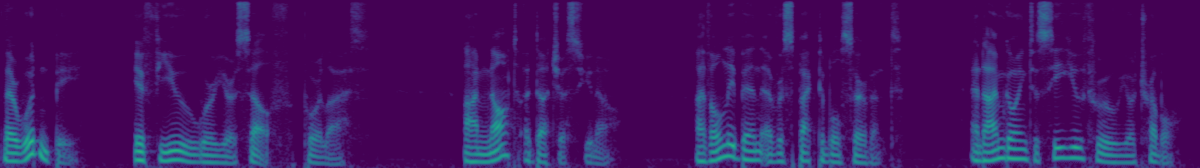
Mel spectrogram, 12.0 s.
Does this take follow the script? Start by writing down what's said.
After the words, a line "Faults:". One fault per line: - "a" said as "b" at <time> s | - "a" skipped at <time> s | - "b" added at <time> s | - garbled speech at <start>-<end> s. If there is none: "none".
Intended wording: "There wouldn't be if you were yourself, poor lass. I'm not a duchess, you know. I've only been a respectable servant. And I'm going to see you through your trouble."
"There wouldn't be if you were yourself, poor lass. I'm not a duchess, you know. I've only been a respectable servant. And I'm going to see you through your trouble."
Faults:
none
